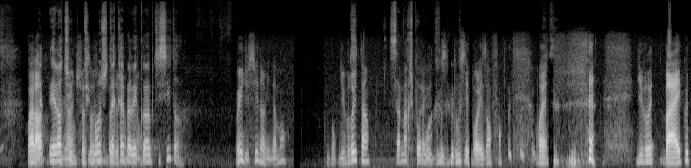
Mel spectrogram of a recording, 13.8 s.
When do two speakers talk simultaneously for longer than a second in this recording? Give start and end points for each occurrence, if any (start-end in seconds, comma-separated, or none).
0.7-2.9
